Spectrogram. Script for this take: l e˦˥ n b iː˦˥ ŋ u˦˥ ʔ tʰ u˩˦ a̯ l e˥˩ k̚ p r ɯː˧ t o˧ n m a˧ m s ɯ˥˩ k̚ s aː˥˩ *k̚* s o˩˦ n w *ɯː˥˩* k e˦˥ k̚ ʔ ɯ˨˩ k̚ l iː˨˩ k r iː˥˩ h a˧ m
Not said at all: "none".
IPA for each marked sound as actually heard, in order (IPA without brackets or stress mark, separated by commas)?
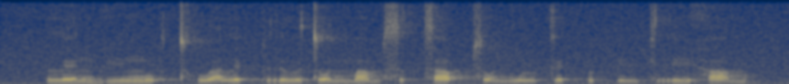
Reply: p̚, ɯː˩˦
